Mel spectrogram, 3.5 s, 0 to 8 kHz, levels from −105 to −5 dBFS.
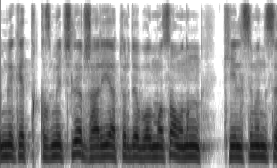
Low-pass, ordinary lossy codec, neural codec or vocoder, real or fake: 7.2 kHz; none; none; real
